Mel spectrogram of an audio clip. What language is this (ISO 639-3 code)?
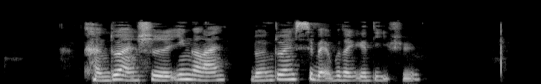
zho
